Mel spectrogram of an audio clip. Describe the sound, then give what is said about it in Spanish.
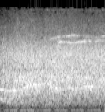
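An audience applauds during a church sermon, a short burst of loud, dense and steady clapping from many people. “Aplauso para el Señor.”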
